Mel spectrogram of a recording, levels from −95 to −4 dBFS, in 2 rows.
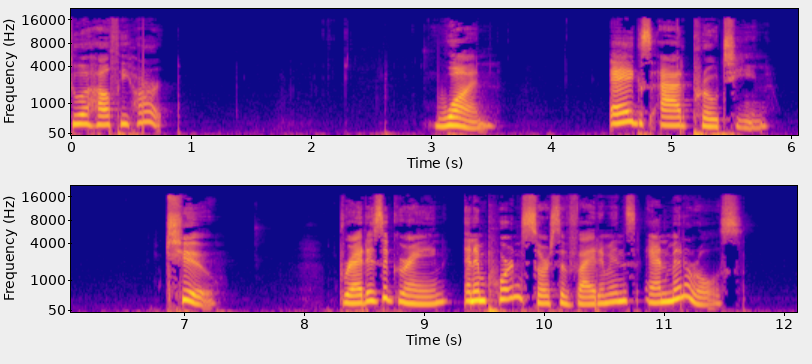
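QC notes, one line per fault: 0.57–0.61 s, chunks out of order: a 10 ms chunk of audio plays three chunks late, after the 30 ms of sound that should follow it, so this short stretch comes out jumbled, with three hard joins where mismatched waveforms meet. Unlike a dropout, there is no silence or missing sound, and unlike a stutter, nothing repeats. The same material is simply rearranged, which is why it sounds scrambled rather than gapped.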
